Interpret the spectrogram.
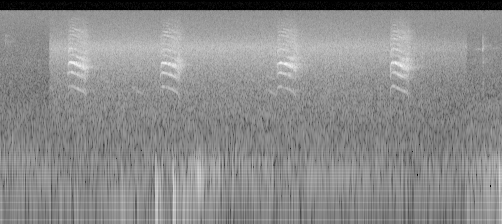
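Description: A bird gives four short calls, each sliding down in pitch, spaced about two seconds apart, over a steady hiss. A few low thumps come between the second and third calls.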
